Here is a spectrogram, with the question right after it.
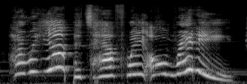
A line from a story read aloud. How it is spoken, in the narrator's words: shrieked Soraya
